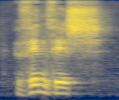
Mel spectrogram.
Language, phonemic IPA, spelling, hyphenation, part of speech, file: Dutch, /ˈvɪn.vɪs/, vinvis, vin‧vis, noun, Nl-vinvis.ogg
- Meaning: 1. any cetacean of the family Balaenopteridae, rorqual 2. the fin whale (Balaenoptera physalus)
